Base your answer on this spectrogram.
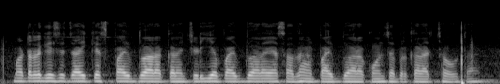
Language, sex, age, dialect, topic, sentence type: Hindi, male, 18-24, Awadhi Bundeli, agriculture, question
